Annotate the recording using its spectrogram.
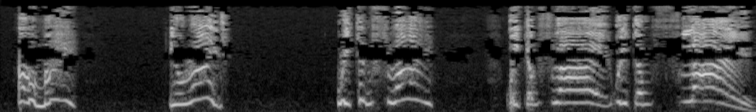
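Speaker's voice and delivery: very high cry, word fly stretched long. Two children rising from the floor after the pixie dust, crying out. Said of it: "cried John and Michael".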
